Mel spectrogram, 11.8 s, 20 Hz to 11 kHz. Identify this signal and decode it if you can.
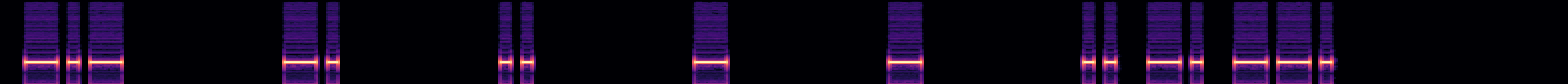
Morse code, heard as a keyed tone, about 15 wpm, spaced as for 7 wpm, 800 Hz. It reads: KNITTING
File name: Special INGs-mp3s / Special INGs-mp3s / Fast ing @13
